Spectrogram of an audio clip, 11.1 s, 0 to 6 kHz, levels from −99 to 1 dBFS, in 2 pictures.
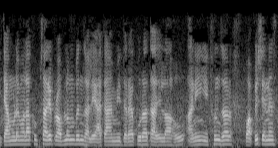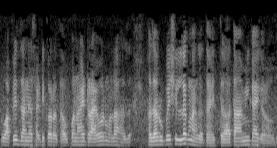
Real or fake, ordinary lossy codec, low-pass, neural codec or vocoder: real; MP3, 32 kbps; 5.4 kHz; none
